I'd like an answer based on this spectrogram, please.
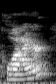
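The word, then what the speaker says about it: coir: i have here i have a mixture of choir which is spelled c-o-i-r it's a coconut fiber i have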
